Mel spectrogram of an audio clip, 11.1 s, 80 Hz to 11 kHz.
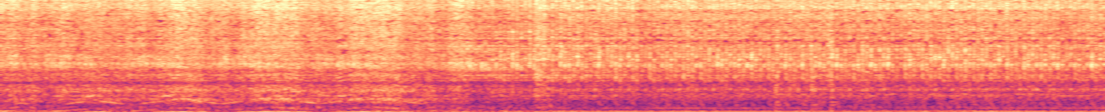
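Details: Mitsubishi L300 diesel, treated for weak power and high fuel use, after timing work: steady, even clatter at a cold idle before reaching operating temperature, no stray knocks or misses; runs smoothly.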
